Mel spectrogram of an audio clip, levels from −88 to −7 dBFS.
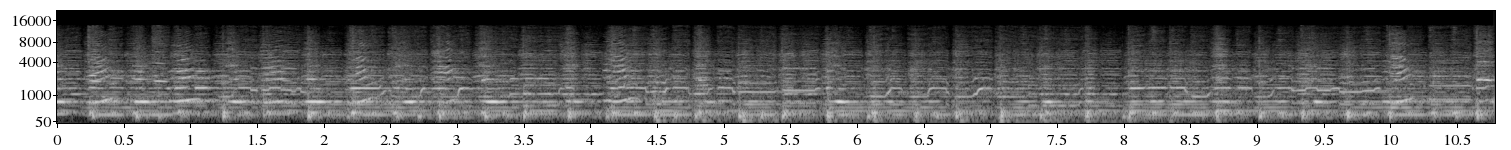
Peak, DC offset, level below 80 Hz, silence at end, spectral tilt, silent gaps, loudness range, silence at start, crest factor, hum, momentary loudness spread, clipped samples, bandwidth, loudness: -12 dBFS; under 0.1%; -58 dBFS; 0 s; -4 dB/octave; none; 4 LU; 0 s; 16 dB; none; 6 LU; under 0.1%; 14 kHz; -28 LUFS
